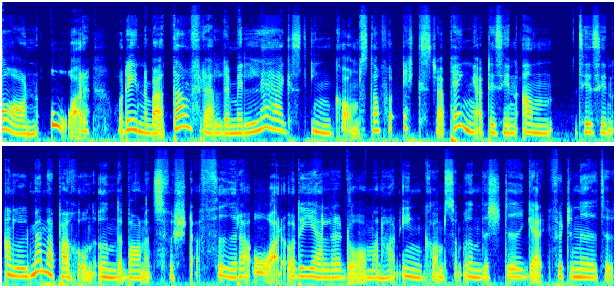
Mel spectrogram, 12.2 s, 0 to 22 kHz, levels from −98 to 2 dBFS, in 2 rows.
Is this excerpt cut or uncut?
uncut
